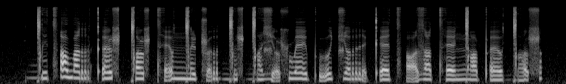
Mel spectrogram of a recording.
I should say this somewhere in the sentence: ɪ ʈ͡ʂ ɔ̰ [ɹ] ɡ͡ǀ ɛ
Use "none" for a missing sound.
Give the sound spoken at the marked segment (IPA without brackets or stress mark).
r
